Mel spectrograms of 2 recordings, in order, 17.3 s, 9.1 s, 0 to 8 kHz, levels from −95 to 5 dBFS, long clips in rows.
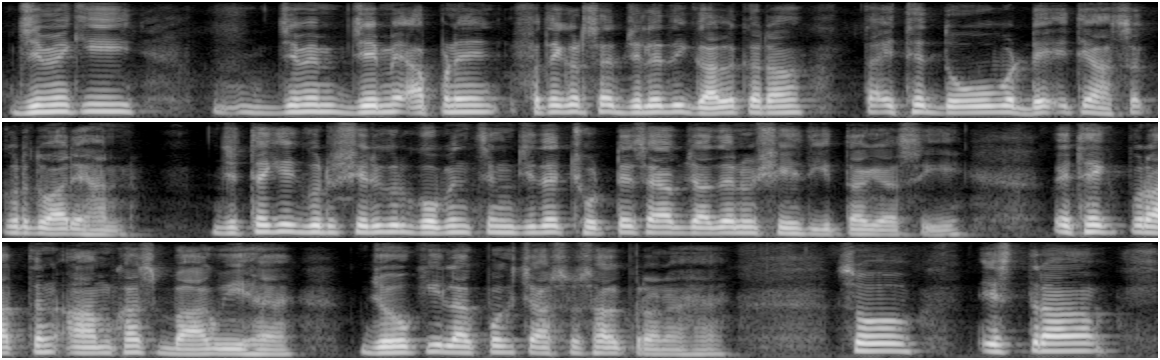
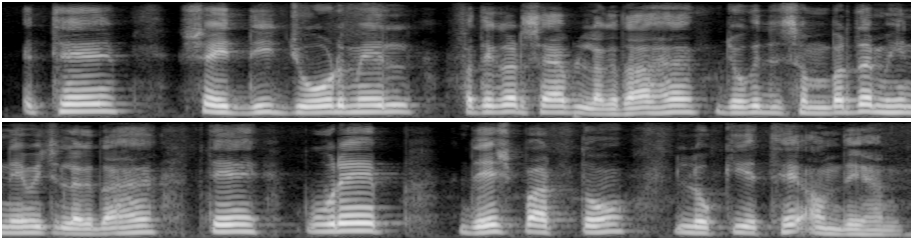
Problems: background sounds at intervals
